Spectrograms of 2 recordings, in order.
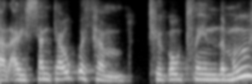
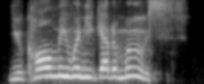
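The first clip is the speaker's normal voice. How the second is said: loud, pitched-up hollered yell; 7 semitones higher, 5 dB louder than usual. Retelling sending someone off on the water: retelling a yell. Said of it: "And I yelled at him".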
